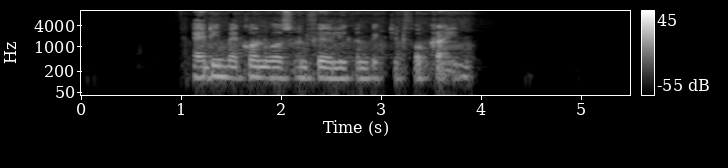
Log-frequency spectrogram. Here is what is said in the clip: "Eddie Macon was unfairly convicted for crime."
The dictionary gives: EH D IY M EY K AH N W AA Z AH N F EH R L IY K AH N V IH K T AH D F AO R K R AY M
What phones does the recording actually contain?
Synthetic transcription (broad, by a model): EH D IY M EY K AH N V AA Z AH N F EH R L IY K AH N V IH K T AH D F AO R K R AY M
